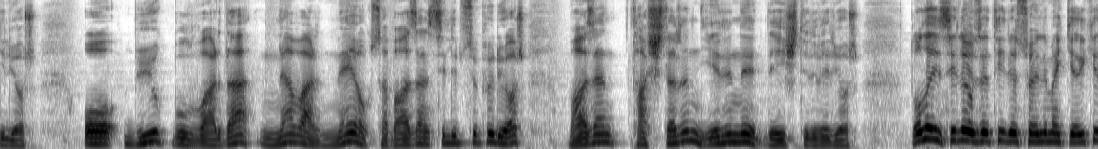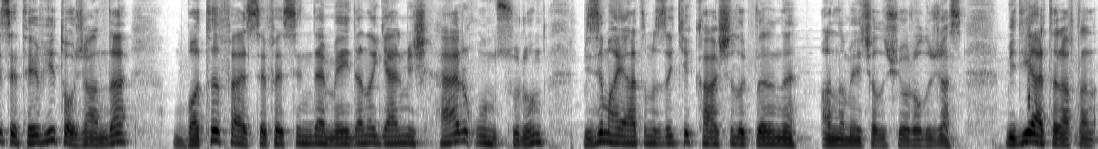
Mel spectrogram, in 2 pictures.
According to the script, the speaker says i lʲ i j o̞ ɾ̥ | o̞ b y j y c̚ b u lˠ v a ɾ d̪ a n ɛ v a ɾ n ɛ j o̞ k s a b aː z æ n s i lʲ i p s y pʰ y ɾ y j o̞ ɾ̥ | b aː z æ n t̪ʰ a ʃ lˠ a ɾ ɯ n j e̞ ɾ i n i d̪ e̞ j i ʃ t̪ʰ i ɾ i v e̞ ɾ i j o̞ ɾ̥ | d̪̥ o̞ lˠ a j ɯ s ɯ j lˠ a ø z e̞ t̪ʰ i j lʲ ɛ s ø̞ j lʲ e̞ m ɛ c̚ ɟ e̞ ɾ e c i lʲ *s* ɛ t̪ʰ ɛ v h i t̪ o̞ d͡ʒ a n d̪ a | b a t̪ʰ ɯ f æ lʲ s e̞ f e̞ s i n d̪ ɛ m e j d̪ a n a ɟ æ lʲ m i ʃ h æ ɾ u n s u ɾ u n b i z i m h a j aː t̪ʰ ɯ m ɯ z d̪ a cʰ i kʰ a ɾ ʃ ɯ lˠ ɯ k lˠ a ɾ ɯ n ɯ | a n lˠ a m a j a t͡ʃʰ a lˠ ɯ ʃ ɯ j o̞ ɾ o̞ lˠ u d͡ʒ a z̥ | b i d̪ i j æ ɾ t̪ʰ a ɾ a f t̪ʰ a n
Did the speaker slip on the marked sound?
no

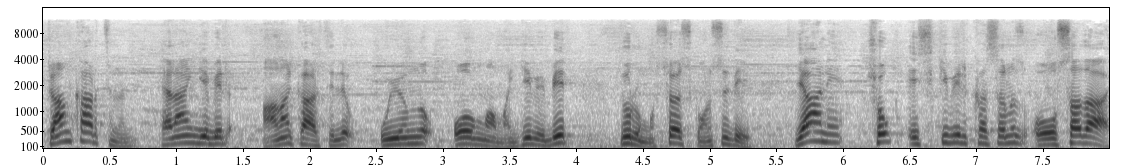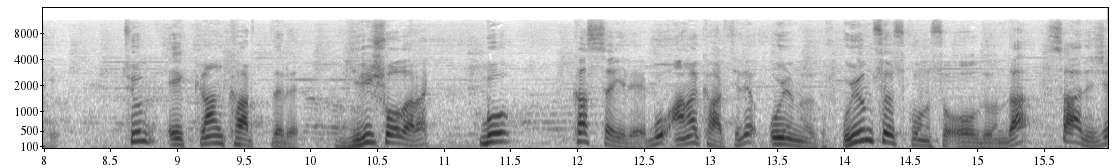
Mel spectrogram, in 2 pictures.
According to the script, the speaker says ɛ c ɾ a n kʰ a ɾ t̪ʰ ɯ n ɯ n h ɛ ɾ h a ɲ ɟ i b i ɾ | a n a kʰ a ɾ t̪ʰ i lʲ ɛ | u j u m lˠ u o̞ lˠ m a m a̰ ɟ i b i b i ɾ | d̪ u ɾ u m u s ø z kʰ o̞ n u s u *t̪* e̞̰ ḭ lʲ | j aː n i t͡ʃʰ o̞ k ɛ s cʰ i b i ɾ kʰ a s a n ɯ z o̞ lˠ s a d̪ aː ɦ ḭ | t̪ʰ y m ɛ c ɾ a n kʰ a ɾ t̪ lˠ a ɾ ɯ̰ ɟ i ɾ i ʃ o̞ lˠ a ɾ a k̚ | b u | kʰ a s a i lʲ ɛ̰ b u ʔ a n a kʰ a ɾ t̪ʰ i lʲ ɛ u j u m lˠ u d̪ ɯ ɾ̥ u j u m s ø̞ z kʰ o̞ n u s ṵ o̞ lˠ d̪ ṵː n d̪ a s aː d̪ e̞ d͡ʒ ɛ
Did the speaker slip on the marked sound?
yes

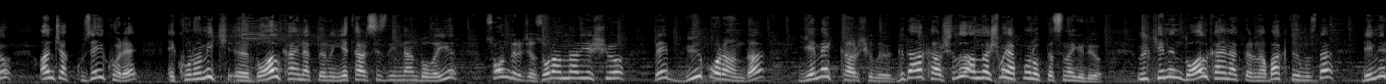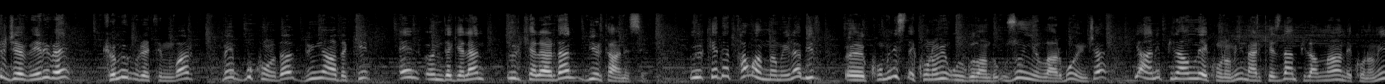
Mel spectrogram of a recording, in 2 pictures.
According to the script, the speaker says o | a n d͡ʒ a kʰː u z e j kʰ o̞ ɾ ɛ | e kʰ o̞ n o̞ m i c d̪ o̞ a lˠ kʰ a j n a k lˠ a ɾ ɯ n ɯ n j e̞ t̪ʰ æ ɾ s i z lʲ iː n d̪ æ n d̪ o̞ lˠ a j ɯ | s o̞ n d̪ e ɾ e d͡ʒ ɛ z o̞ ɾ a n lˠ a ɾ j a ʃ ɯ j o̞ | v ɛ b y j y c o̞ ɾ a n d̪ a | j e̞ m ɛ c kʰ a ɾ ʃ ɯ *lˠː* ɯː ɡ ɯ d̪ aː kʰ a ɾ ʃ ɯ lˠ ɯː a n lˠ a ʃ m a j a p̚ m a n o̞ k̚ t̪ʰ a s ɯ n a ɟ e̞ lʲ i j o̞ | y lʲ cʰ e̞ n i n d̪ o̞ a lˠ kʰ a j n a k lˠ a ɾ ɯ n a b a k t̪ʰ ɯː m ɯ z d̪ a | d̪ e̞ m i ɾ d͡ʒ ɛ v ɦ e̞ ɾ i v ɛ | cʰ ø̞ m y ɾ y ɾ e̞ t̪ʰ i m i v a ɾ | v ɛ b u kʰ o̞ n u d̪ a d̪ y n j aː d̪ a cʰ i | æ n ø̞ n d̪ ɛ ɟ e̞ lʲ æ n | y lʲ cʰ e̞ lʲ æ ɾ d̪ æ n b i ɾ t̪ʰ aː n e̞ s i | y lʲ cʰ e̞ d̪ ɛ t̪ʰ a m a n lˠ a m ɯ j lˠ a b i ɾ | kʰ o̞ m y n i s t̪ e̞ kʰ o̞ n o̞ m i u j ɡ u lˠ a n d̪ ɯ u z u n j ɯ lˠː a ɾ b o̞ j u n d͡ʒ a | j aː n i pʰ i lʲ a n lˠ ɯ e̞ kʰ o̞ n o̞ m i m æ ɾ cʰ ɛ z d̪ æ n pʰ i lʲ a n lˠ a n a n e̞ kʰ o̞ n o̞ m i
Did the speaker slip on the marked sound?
yes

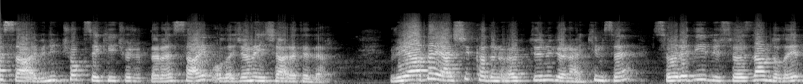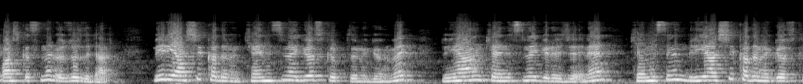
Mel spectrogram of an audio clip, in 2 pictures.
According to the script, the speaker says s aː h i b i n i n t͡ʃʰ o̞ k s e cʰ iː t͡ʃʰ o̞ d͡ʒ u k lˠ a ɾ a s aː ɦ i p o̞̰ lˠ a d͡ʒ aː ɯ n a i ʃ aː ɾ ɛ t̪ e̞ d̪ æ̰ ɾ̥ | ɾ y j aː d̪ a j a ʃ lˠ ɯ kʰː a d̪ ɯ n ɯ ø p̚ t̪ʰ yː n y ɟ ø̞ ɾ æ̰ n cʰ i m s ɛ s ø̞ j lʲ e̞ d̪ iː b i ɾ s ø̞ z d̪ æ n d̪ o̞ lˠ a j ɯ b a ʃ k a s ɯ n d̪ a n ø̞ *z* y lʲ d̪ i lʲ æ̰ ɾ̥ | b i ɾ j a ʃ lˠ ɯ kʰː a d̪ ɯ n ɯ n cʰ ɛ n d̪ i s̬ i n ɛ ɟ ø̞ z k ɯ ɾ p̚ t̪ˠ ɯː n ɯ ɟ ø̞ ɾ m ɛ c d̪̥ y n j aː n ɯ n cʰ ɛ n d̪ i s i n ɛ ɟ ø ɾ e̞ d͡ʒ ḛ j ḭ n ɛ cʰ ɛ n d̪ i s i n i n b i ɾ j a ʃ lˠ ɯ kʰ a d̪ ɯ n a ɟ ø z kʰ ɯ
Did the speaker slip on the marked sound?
no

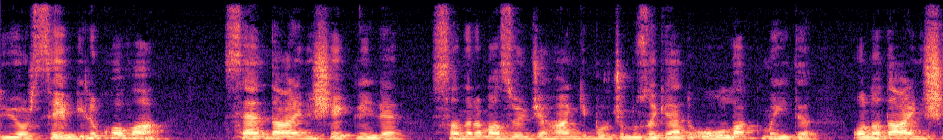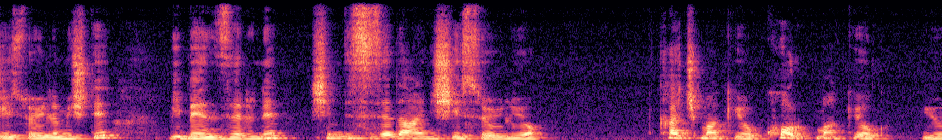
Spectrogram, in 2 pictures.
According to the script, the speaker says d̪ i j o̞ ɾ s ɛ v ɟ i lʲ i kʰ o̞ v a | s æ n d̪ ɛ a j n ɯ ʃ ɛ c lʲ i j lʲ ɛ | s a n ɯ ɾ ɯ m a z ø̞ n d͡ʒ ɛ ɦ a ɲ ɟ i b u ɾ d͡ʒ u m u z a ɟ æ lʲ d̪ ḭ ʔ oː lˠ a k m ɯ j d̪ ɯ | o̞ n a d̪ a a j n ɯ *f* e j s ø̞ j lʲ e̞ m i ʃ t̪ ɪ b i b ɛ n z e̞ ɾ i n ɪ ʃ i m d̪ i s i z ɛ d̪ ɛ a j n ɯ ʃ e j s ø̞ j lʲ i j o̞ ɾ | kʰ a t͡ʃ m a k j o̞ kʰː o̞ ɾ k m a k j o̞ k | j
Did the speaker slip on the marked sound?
yes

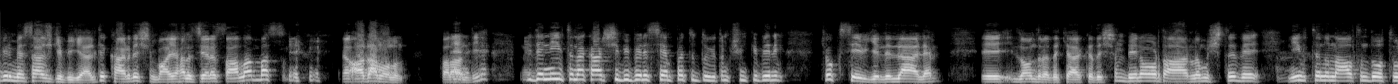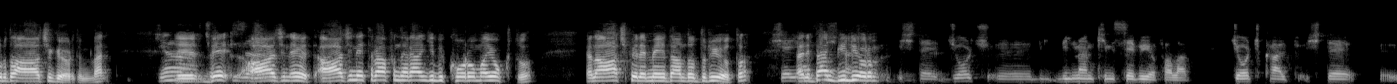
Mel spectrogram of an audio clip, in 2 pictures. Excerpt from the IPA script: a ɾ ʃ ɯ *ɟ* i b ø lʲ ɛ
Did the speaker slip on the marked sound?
yes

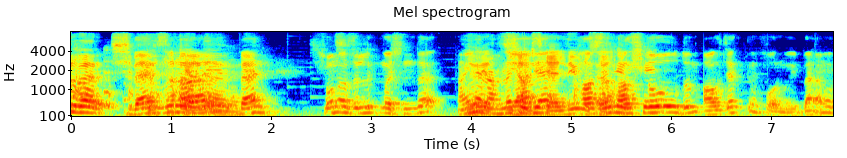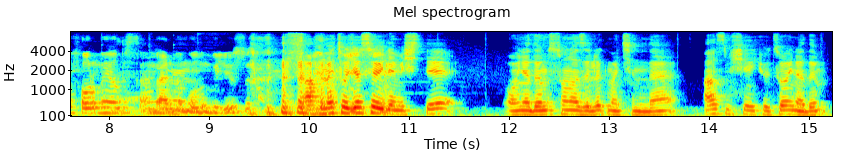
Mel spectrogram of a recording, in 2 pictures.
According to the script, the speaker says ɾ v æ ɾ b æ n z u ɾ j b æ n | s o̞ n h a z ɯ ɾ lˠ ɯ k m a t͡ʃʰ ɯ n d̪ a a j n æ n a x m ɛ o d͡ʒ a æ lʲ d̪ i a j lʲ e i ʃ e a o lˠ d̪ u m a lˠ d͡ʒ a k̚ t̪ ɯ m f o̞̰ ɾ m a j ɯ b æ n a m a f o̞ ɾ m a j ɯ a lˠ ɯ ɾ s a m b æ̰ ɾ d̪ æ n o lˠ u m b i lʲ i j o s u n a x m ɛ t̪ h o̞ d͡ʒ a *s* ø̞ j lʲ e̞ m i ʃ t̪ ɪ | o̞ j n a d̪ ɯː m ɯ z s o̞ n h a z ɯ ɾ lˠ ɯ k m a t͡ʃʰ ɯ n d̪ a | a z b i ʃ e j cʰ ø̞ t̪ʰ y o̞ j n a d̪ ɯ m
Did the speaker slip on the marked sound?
no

